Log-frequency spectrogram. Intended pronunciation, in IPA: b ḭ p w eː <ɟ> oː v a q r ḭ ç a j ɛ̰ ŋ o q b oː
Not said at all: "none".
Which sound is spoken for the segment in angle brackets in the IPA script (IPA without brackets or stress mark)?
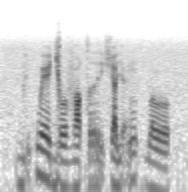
ɟ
